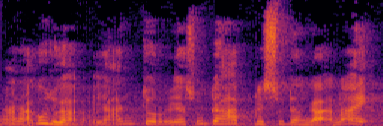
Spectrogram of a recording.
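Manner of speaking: high-pitched plea, protesting own powerlessness; helpless pleading. Retold or imitated. Father begging God for his child, helpless pleading. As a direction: plead upward like a helpless servant.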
